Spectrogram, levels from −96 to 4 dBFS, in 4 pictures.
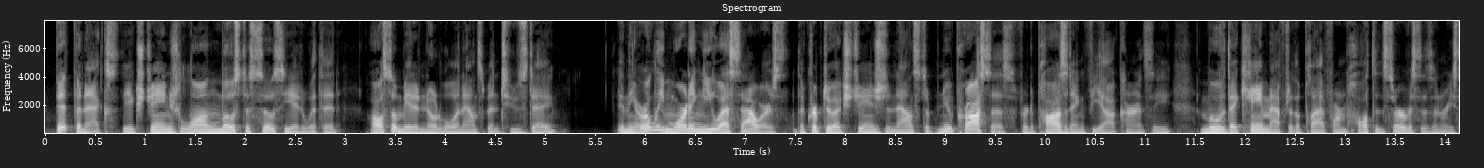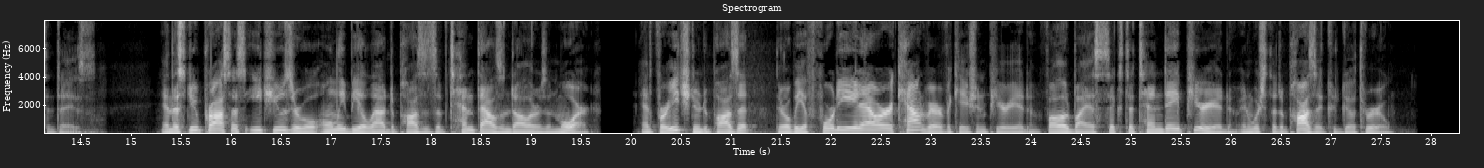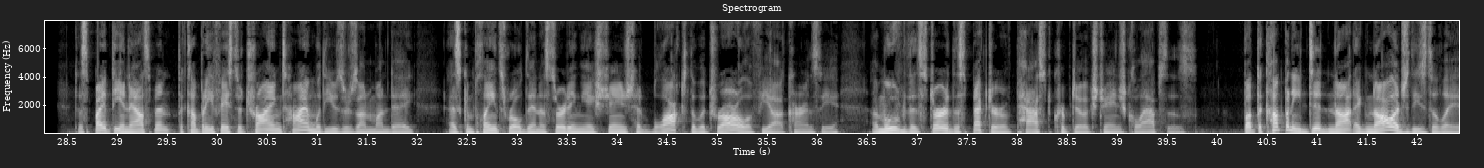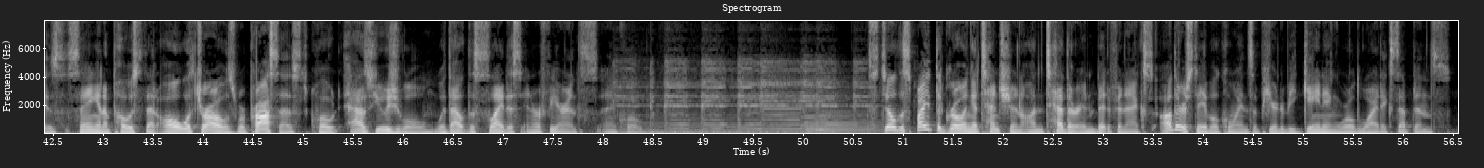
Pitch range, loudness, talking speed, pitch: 105-160 Hz, -21 LUFS, 180 wpm, 125 Hz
